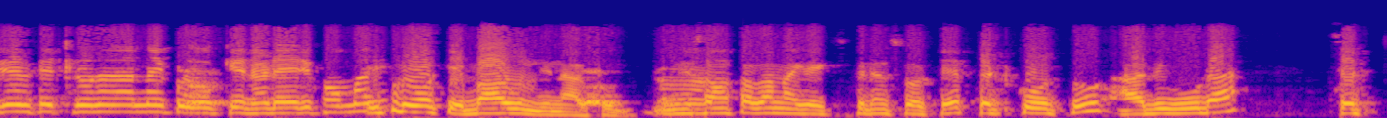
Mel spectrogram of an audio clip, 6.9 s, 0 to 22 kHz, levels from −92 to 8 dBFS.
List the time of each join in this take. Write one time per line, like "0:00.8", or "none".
none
